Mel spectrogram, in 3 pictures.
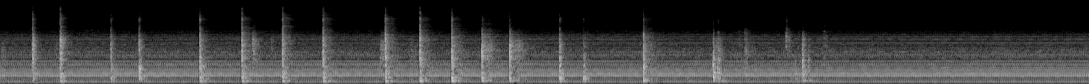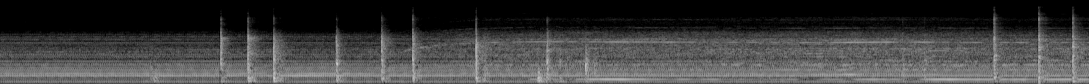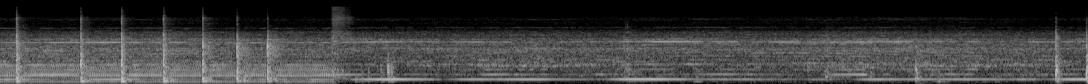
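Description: Hammer knocking wooden door panel boards down into the groove of a frame rail, in runs of sharp blows with pauses between, over background music.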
